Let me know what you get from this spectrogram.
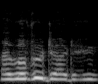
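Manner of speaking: loud, bellowing cartoon dog voice. Imitating the pet husky who talks: Scooby-Doo voice. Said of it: "in his Scooby-Doo voice".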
